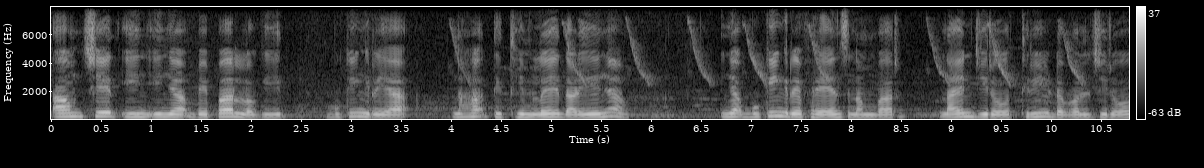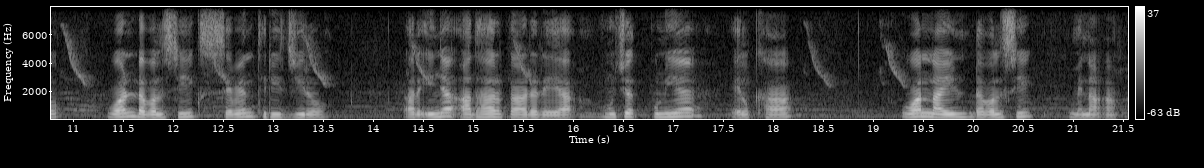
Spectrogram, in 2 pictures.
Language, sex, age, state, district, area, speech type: Santali, female, 45-60, Jharkhand, Bokaro, rural, read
